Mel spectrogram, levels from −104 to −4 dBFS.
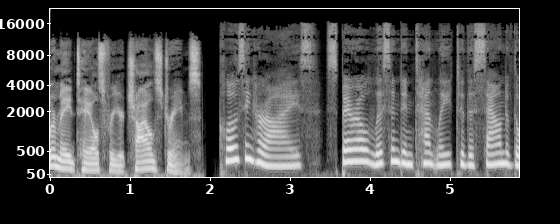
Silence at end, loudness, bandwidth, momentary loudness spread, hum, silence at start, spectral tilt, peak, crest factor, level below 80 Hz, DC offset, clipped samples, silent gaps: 0 s; -19 LUFS; 16.5 kHz; 6 LU; none; 0 s; -4.5 dB/octave; -4 dBFS; 14 dB; -46 dBFS; under 0.1%; under 0.1%; 1.95-2.01 s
